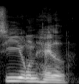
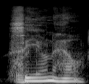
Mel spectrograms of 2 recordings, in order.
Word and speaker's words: Siyou'n Hell: Oder wie spricht man es aus? Siu und Hell. – Ganz genau. – Siu und Hell.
